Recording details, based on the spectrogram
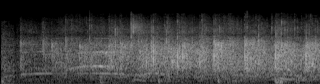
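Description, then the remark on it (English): Audience applause welcoming a guest speaker at a Sunday morning gathering, a steady wash of many hands clapping at once, dense and fairly loud, holding evenly for a few seconds with no voices standing out. “Get clap for and everything.”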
